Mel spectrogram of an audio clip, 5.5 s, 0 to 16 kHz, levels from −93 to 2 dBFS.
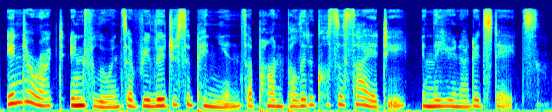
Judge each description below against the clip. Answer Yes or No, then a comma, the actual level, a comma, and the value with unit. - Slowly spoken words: Yes, slow, 130 wpm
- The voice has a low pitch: No, high, 215 Hz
